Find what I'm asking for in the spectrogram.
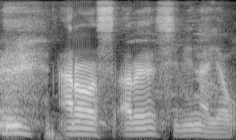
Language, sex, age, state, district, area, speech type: Bodo, male, 45-60, Assam, Kokrajhar, rural, spontaneous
